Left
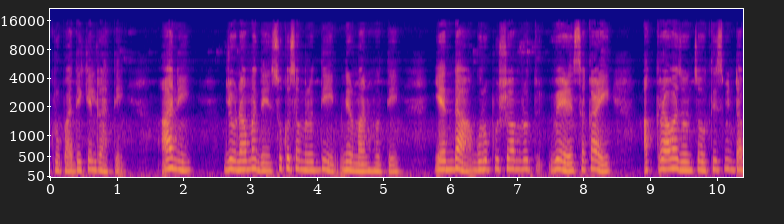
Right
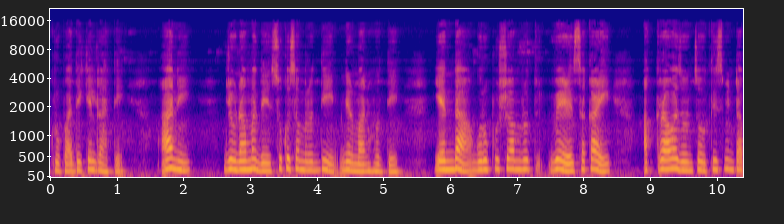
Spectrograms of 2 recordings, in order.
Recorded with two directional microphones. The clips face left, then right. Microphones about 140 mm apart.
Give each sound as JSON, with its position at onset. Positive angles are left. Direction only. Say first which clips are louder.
{"t": 0.0, "sound": "a woman's voice", "louder": "right 8 dB", "side_deg": -40}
